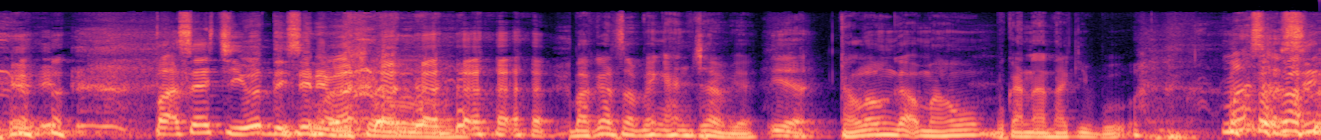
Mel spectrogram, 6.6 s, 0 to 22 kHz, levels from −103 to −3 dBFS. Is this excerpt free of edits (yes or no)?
no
